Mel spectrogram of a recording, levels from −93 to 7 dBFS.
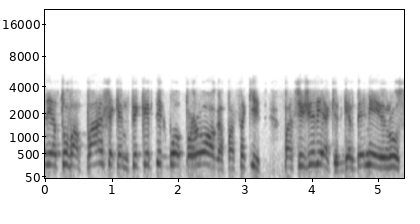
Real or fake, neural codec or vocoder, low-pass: real; none; 5.4 kHz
